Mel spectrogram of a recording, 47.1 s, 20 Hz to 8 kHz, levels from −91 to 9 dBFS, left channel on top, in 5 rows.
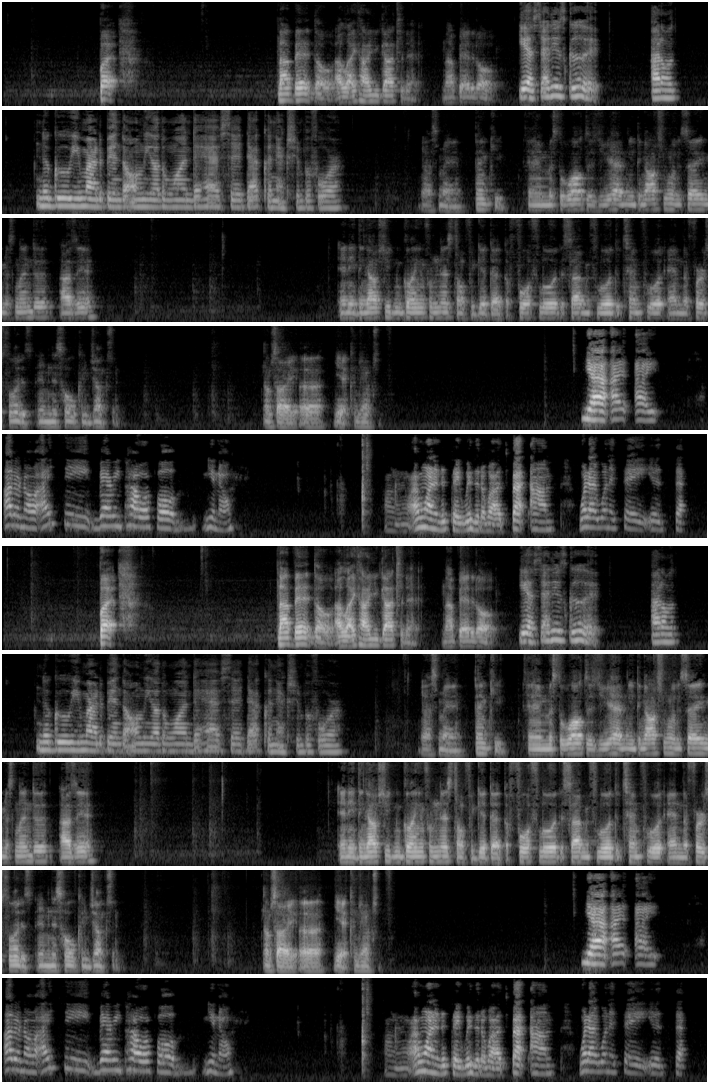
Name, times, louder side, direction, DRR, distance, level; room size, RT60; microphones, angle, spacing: voice 1, 1.3-1.8 3.7-5.5 5.9-6.6 15.0-16.1 16.4-20.0 23.3-29.7 31.7-33.2, right 5 dB, 75° right, 0.4 m, -26 dB
voice 2, 6.9-7.9 8.6-9.0 9.9-13.9, left 3 dB, 45° left, 1.0 m, -28 dB
voice 3, 36.0-37.0 37.7-40.1 40.3-40.7 42.4-45.0 45.3-46.7, left 2 dB, 10° left, 0.6 m, -25 dB
3.8 x 2.1 x 2.7 m
head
